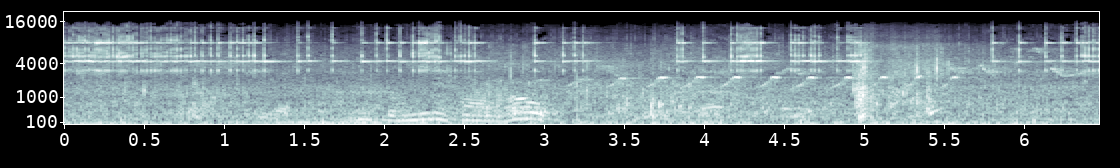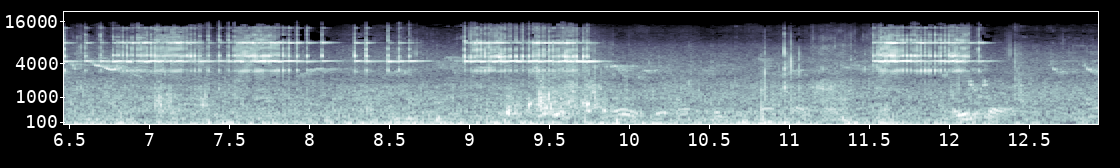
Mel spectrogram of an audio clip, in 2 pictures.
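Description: Spinning reel being cranked in short bursts while a hooked trout is played in, a high metallic whir of the gears that starts and stops every second or two.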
